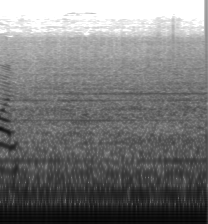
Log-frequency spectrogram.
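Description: A tractor engine running steadily at idle, a constant low drone with an even hum.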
